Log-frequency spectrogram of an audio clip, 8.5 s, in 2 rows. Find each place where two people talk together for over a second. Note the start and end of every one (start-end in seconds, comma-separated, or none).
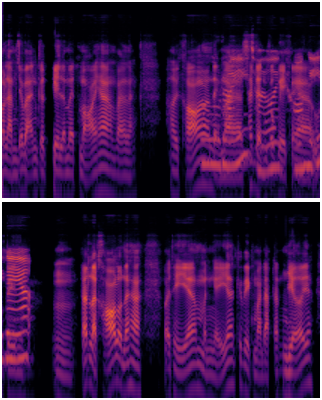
2.6-4.5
